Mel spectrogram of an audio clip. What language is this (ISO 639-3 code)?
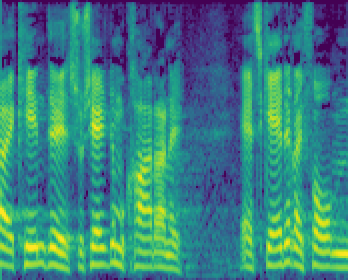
dan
